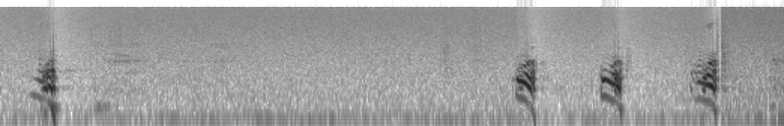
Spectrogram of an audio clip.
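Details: Moose during the rut, several animals including a big bull, calling back to a hunter's calls in the evening; four drawn-out wavering calls sliding downward, one alone, then three close together after a long pause, over a low steady hum.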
